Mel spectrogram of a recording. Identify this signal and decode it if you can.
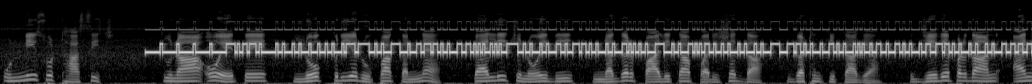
RTTY (45.45 baud, 850 Hz shift), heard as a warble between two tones, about 2100 Hz centre, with speech in Dogri. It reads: 13597 86650 49409 76272 …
